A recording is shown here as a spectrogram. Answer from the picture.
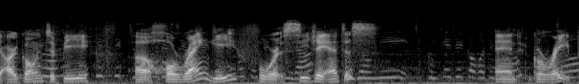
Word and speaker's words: Horang2: are going to be Horang2 for CJ Entis and Grape for Samsung Khan. Now, Horang2 is actually written Horang2 because apparently in Korean the 2 is actually pronounced as E.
